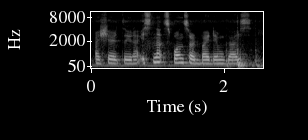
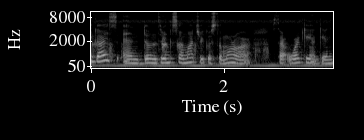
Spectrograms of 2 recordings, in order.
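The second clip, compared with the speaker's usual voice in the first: ordinary talk, nothing marked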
